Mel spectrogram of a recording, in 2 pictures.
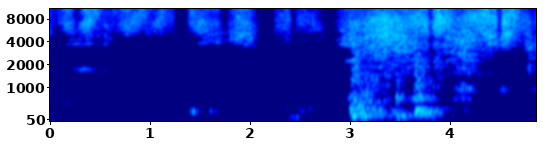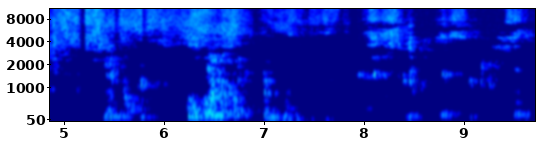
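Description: A cloth rubs across a chalkboard.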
